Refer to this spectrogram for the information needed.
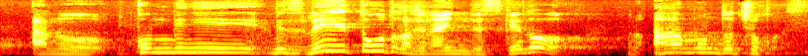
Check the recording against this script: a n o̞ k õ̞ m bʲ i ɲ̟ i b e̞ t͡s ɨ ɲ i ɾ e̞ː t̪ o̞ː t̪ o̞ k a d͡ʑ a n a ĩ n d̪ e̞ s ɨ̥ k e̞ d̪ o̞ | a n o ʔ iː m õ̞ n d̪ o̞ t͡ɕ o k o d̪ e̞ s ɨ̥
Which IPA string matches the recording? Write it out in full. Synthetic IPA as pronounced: a n o̞ k õ̞ m bʲ i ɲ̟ i b e̞ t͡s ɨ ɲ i ɾ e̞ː t̪ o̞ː t̪ o̞ k a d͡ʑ a n a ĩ n d̪ e̞ s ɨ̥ k e̞ d̪ o̞ | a n o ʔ aː m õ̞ n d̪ o̞ t͡ɕ o k o d̪ e̞ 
